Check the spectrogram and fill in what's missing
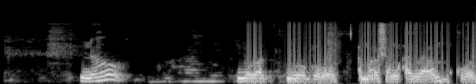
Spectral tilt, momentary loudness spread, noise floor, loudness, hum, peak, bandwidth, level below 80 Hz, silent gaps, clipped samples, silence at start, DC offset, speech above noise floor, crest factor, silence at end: -7 dB/octave; 16 LU; -43 dBFS; -14 LUFS; none; -2 dBFS; 7.8 kHz; -36 dBFS; none; under 0.1%; 0.5 s; under 0.1%; 30 dB; 12 dB; 0 s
